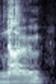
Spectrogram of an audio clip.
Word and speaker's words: gnome: Like gnome. Gnome is like, it's a silent G, and no is a silent K.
